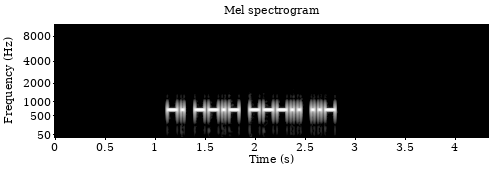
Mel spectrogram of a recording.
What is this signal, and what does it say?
Morse code, heard as a keyed tone, about 34 wpm, 700 Hz. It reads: NQ8U
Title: USA Call Signs - 4 Characters - 35wpm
